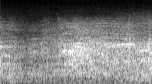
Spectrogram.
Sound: screams

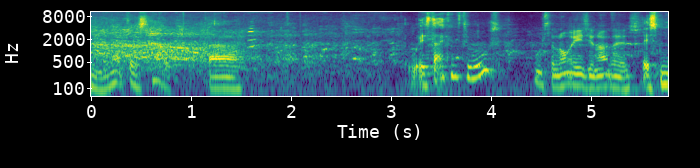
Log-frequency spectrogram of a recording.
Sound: laughter

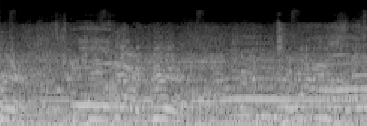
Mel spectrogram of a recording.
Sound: cheering

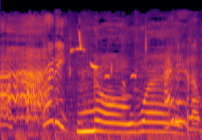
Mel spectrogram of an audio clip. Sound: bird squawking; bird tweeting

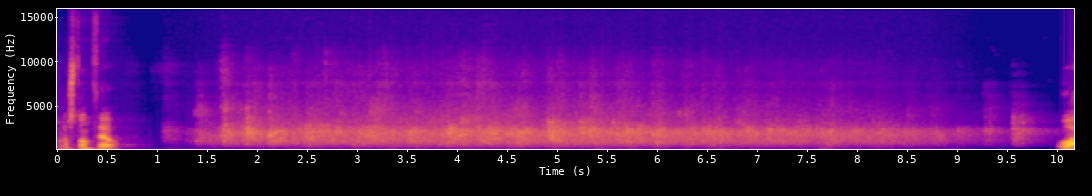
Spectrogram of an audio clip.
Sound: applause

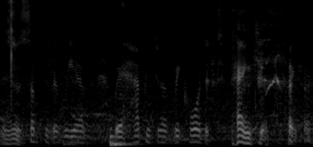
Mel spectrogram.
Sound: laughs

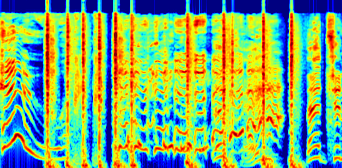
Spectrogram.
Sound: banging

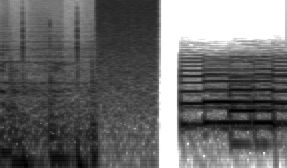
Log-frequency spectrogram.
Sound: static

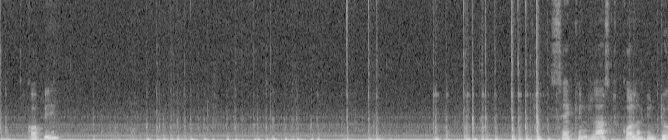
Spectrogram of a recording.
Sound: typing Sound

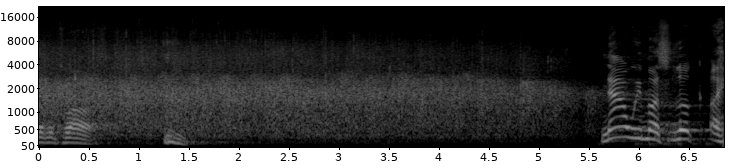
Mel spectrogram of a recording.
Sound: applause

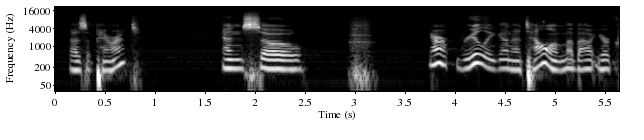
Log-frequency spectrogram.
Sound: sigh

